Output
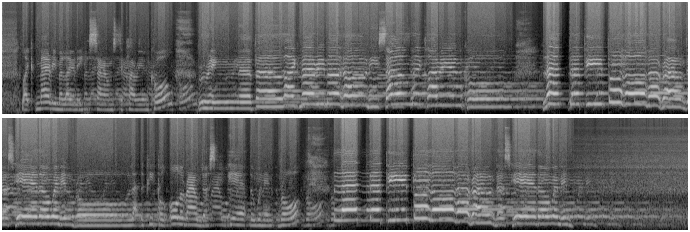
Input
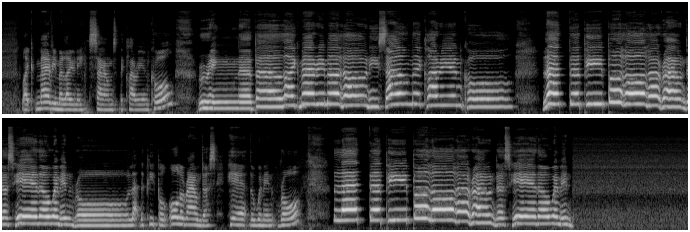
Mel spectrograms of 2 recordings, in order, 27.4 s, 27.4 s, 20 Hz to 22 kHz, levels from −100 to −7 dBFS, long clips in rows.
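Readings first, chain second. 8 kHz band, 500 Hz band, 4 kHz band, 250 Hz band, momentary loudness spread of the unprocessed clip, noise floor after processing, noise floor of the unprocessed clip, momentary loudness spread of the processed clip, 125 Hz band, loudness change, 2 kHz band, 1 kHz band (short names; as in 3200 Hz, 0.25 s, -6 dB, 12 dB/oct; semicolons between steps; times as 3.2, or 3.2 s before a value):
+20.5 dB, -4.5 dB, +10.0 dB, -8.5 dB, 16 LU, -50 dBFS, -64 dBFS, 15 LU, under -10 dB, +2.5 dB, +3.0 dB, -3.0 dB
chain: block floating point 5-bit; high shelf 2200 Hz +9.5 dB; tape echo 0.496 s, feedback 54%, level -13 dB, low-pass 2400 Hz; in parallel at -3 dB: limiter -20 dBFS, peak gain reduction 7 dB; on the sum: upward compressor, threshold -29 dBFS; RIAA curve recording; gain -7.5 dB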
